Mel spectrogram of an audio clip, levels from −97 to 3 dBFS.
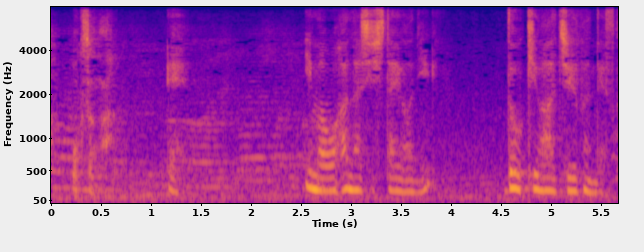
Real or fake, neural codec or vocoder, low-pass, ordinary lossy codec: real; none; none; none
